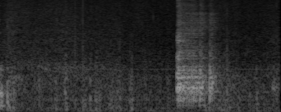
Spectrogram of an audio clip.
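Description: Quiet room tone, broken once by a short soft hiss about a second and a half in.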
